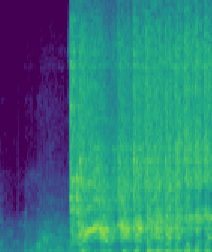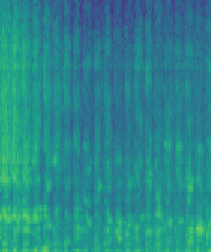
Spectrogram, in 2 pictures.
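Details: Holley-injected engine build: starter cranks steadily about four beats a second and engine never catches; a fuse circuit has no voltage, though fuel pumps turn on. Crank no-start.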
